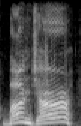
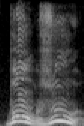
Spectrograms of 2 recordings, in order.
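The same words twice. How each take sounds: First: BONJOUR as "ban-jar", hard J, no nasal; loud anglicised BONJOUR, said "ban-jar"; wrong English-style bonjour. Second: Higher, lilting French BONJOUR, "bon-zhoor"; correct French bonjour. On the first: Teacher mocking the learner's mistake, mangled English bonjour. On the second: Teacher modelling the greeting correctly, French bonjour. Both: Shown as a demonstration. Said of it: "Not bonjour".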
